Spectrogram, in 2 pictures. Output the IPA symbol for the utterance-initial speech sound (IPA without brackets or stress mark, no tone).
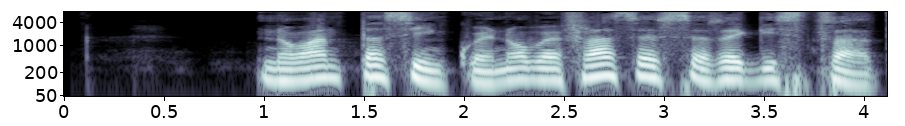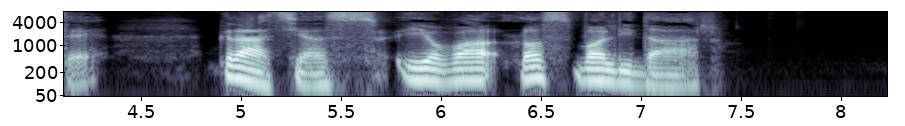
n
